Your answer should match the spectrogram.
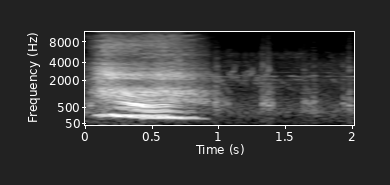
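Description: A cartoon character sighing once, a long breathy sigh with a falling pitch lasting about a second, voiced through a pitch-shifting resample edit.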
